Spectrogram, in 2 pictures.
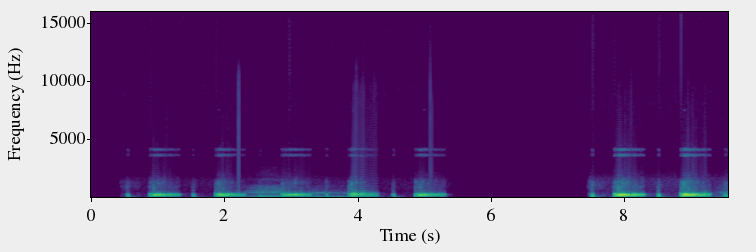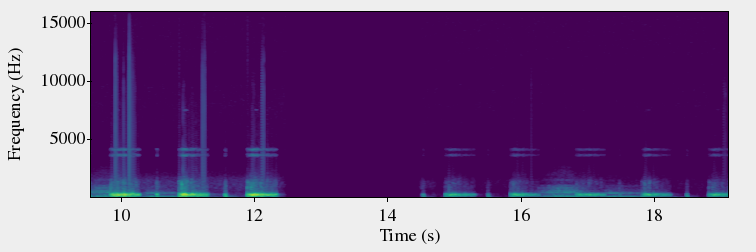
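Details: Heart auscultation through a stethoscope: low, muffled heartbeats at about 60 a minute, heard in three stretches separated by silent gaps.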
